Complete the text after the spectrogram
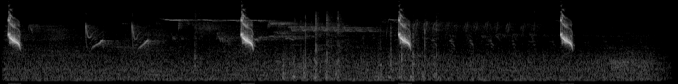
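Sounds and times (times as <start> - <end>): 
bearded reedling calls: 0.0 - 3.0, 3.8 - 4.2, 5.6 - 5.8.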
